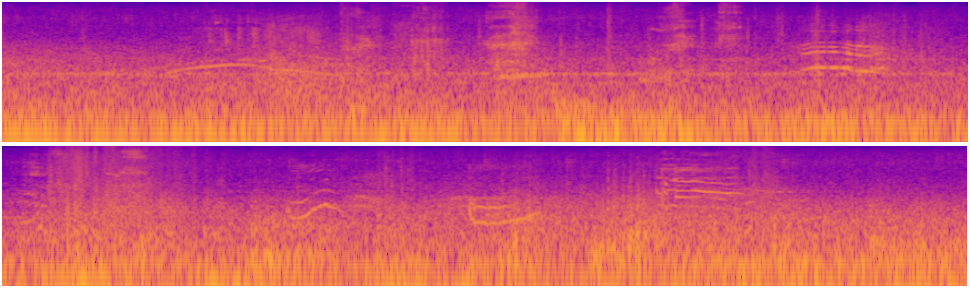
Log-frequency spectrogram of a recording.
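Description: A griffon squawks sadly several times.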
